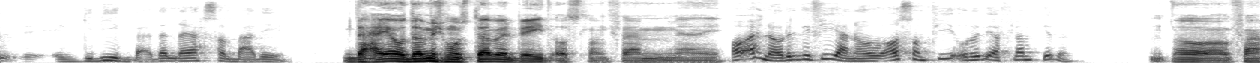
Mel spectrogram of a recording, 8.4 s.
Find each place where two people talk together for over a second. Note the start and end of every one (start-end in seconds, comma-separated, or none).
none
